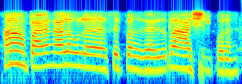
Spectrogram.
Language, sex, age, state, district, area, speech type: Tamil, female, 45-60, Tamil Nadu, Ariyalur, rural, conversation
